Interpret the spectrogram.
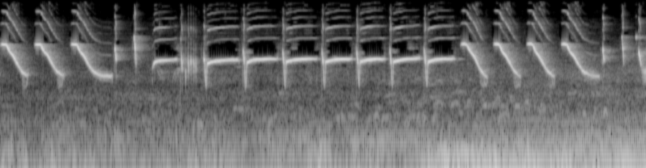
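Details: A pet canary sings under the wisteria trellis in Nara Park, Japan: repeated clear downward-sweeping whistles, then a fast even trill of short notes, then more descending whistled slurs, with faint low background rumble.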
